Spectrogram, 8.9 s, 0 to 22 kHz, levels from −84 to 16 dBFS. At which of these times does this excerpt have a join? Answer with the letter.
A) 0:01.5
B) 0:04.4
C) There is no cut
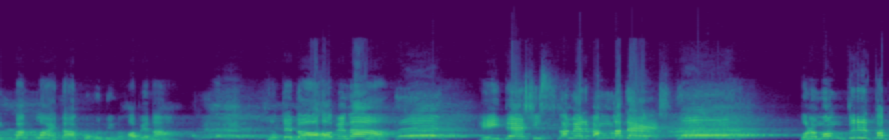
C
